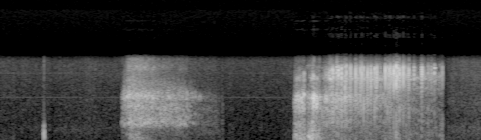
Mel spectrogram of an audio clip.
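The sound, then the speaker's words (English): A deep breath: a small click, then a soft airy inhale of about a second that fades out. After a pause comes a longer, louder, rough exhale lasting about two seconds. “Take a deep breath in. I release all positive and negative emotional blocks with I confuse myself.”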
